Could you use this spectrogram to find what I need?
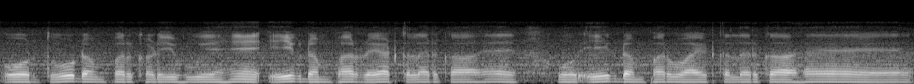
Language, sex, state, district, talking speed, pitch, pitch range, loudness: Hindi, male, Madhya Pradesh, Katni, 125 wpm, 115 Hz, 115-120 Hz, -17 LUFS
